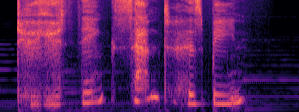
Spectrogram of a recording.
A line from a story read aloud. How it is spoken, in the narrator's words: Elfie leaned down and whispered in his ear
